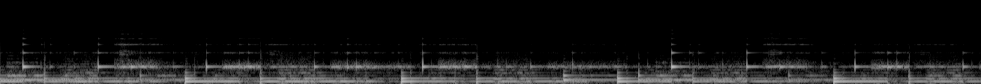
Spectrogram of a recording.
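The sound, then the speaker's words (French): A Mofo synthesizer plays a soft, low bass line of repeated notes through delay and reverb pedals, each note trailing into echoing tails that build a steady, hazy ambience. “En l'occurrence, c'est le son du synthétiseur, le Mofo, qui fait une petite basse que j'ai mis tout de suite dans un delay et une reverb, qui crée une espèce de petite ambiance.”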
